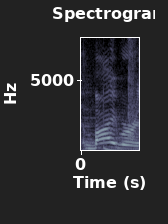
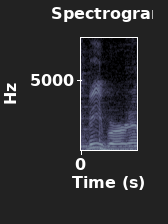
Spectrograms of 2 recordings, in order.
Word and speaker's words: Bieber: going to be huge Justin bber is here Bieber Bieber he's new cuz I said bber his name is Bieber and one day you'll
